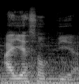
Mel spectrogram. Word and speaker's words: Hagia Sophia: itu tentang apa Hai tulisannya sih Hagia Sophia dibacanya B Ayah Sophia Sophia Sophia ngomong malah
